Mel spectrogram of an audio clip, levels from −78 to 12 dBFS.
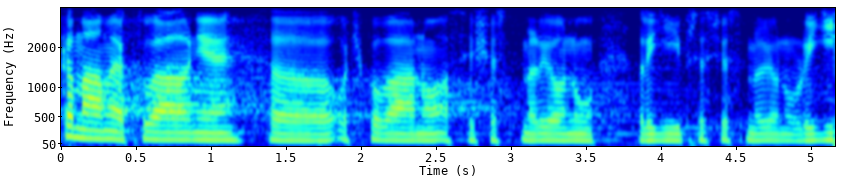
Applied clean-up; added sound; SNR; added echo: none; none; none; none.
